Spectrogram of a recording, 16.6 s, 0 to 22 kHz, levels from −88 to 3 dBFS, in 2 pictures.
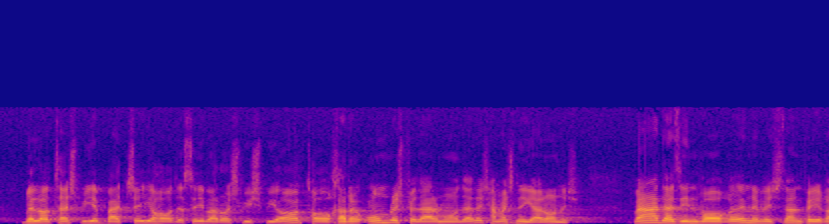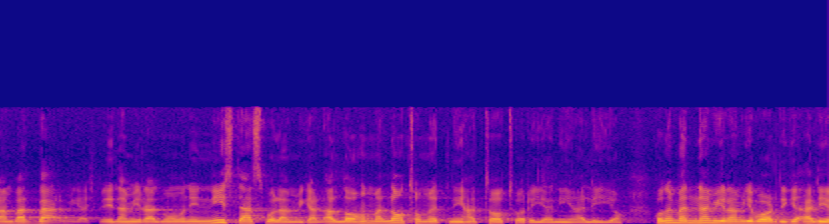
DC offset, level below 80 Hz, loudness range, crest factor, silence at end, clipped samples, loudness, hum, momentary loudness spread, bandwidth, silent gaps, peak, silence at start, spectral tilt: under 0.1%; -76 dBFS; 4 LU; 18 dB; 0 s; under 0.1%; -23 LUFS; none; 9 LU; 11.5 kHz; none; -6 dBFS; 0.2 s; -5.5 dB/octave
